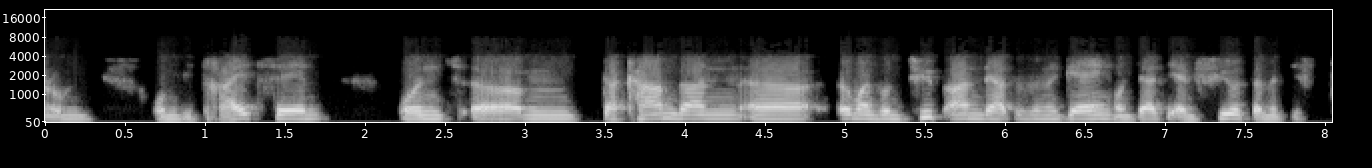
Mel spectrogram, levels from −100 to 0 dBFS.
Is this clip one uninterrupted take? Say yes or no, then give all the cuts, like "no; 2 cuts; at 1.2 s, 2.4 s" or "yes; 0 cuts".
yes; 0 cuts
